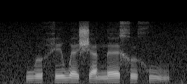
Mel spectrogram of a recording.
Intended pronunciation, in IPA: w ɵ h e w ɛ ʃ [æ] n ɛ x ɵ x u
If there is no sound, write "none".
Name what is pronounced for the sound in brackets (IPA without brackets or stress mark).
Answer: æ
